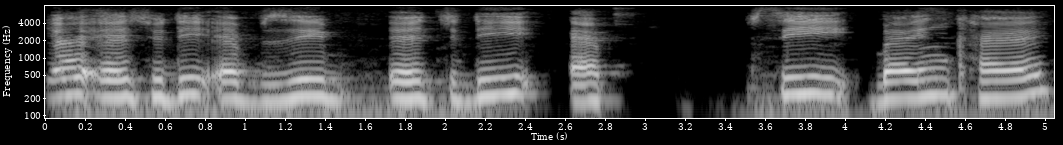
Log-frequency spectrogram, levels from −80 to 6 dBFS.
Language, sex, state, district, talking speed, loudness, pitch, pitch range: Hindi, female, Chhattisgarh, Raigarh, 70 wpm, -15 LUFS, 200 Hz, 185-215 Hz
